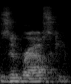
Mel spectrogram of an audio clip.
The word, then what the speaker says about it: Zebrowski: And how do you pronounce it? Zebrowski? Zebrowski.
